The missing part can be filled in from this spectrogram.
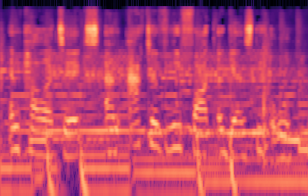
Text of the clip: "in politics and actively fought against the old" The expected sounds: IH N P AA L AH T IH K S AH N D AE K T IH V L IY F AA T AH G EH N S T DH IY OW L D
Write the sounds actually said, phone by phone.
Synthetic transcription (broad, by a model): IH N P AA L AH T IH K S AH N AE K T IH V L IY F AA T AH G EH N S T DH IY OW L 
